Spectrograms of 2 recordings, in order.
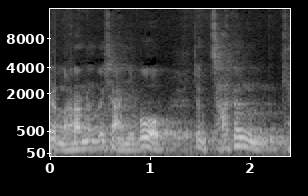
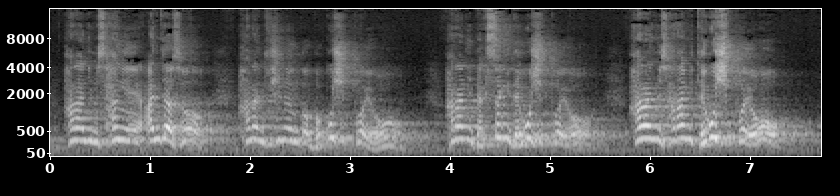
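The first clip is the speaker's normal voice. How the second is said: a woman begging Jesus, rising to fervent entreaty; earnest pleading; 7 semitones higher than usual. Pretend. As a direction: beg with growing urgency. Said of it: "그 마음이 정말 간절했던 것입니다".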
